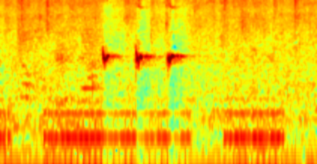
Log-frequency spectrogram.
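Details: Yellow-vented bulbul in lively lure song meant to provoke silent bulbuls into singing: three short, sharp upslurred whistled notes spaced about a third of a second apart, over a steady low mechanical hum.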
